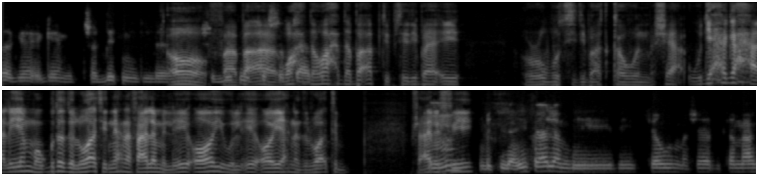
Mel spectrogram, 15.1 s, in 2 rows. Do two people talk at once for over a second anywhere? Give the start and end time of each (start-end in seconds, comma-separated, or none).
2.0-3.2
